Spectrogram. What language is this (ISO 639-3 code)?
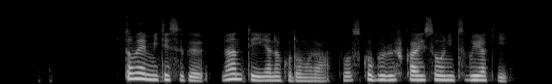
jpn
